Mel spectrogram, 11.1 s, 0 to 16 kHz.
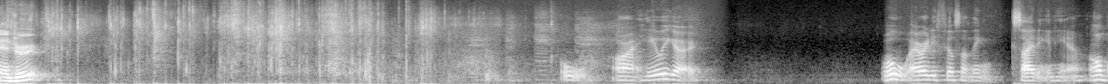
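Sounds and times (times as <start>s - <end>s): foil wrapper crinkling: 0.0s - 4.8s.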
